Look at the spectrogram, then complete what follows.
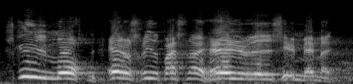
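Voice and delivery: loud high panicked yell; shout. Acted. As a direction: scream for help with a cracked laugh. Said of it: "Nu kom bassen lige ned mod mig".

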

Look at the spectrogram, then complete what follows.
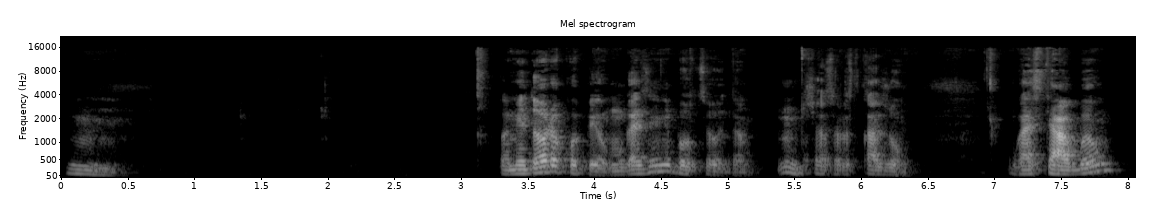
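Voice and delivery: talking between bites; chewing while talking. Real, not acted. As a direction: mouth full of food. Seen 4: Bites burger at -3; cheeks full and chewing until ~8s.

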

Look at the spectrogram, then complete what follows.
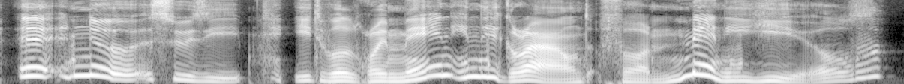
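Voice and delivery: high, slow, fluttery French teacher voice; a gentle teacher speaking slowly to little children; Madame Gazelle voice. Acted. Teacher to her playgroup, high and slow.

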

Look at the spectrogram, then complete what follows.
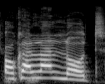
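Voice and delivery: loud, fed-up retort; sharp rebuff. Acted. Abigail snaps back at the flirting landlord. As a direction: cut him off.

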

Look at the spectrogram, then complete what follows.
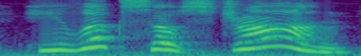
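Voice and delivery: mild excited engine voice. A narrator's reading. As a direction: gush about the big crane. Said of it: "Thomas puffed excitedly".

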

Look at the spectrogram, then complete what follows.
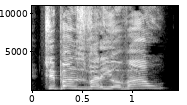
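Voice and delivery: high, outraged woman's cry; exclaiming. A narrator's reading. Woman nearby objects to the man's offer, exclaiming. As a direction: cry out in disbelief. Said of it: "wykrzyknęła jakaś kobieta".

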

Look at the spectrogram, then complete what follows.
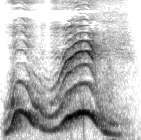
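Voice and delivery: high, loud whoop; Owl whooping. Acted. Owl whooping as the animals charge. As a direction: whoop it like a battle cry. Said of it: "Owl added".

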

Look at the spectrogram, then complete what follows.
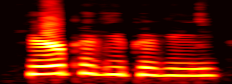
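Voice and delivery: high sing-song taunt; taunting call. A narrator's reading. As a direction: call out to the hunted girl, mocking. Pursuers taunting down hall.

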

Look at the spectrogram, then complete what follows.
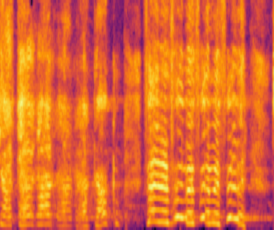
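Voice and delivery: high, urgent calling of Femi; brother rushing in. Retold or imitated. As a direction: imitate the brother running in shouting the name. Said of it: "So Dele is rushing".

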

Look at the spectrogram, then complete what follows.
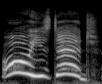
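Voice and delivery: high, loud burst of surprise; shocked excitement. Real, not acted. Player has just killed an enemy, shocked shout. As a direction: blurt it out, startled and thrilled.

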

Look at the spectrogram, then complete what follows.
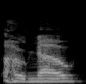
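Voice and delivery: loud sarcastic scoff. Acted. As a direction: scoff in disbelief. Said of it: "I scoffed".

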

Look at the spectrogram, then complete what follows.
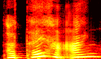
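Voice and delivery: high, eager question; hopeful relief. A narrator's reading. Wife asks Văn eagerly, hoping he is right. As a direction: ask with sudden anxious hope. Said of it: "vui mừng thấp thỏm".

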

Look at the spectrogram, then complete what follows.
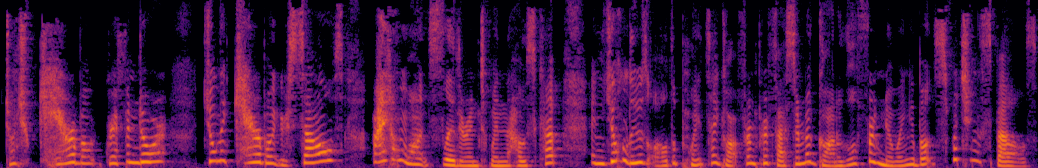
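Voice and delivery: high, forceful scolding; angry hissing. A narrator's reading. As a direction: hiss a breathless telling-off. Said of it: "hissing at them like an angry goose".

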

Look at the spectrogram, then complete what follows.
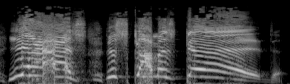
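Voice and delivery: high, loud and drawn-out crowing over a death; gleeful mock cheer. Chat cheering the streamer's death, a gleeful drawn-out shout. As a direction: crow it like a delighted hater. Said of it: "everyone would be like".

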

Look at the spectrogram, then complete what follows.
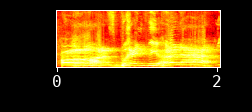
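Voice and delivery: high, slow, pained groan. Real, not acted. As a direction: drag it out through the burning. Still in pain from the stunt.

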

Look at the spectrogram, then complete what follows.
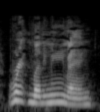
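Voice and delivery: rent money hollered high and loud; hyped shout. Real, not acted. Live streamer hyping viewers, loud excited call. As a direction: belt it out, all about the cash.

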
